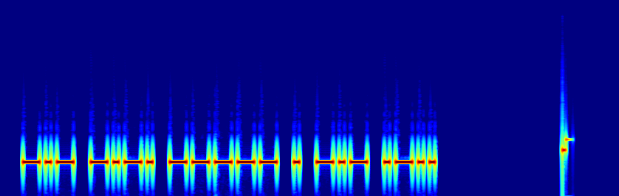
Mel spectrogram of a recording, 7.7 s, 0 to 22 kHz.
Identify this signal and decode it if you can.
Morse code, heard as a keyed tone, about 17 wpm, 700 Hz. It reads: KC0EKL
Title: USA Call Signs - 6 Characters - 2x Character Spacing - 17wpm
